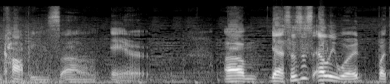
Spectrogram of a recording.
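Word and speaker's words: Eir: Still looking for that air. Or, yeah, it's ear. Ear? Air? It's E-I-R.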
